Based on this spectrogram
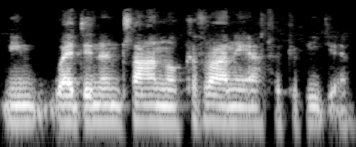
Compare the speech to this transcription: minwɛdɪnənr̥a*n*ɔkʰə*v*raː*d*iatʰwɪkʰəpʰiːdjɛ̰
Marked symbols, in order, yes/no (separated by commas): yes, yes, no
